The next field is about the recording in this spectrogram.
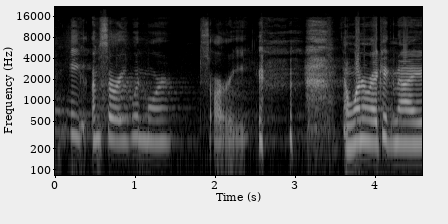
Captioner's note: chuckles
